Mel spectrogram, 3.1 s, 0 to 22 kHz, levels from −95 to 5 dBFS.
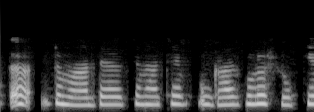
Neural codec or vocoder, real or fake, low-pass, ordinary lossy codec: none; real; 5.4 kHz; AAC, 32 kbps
